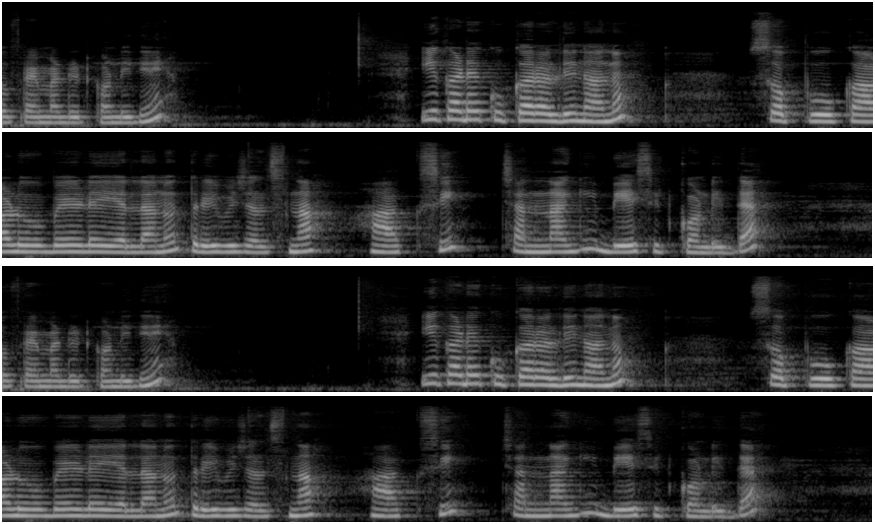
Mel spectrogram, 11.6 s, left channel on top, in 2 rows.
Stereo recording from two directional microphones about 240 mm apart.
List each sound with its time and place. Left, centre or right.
0.0 s speech: centre
2.3 s a woman's voice: centre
